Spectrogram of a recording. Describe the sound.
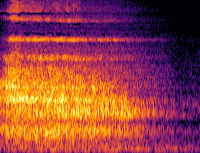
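A single long, soft breath, part of slow deep breathing during a relaxation exercise, airy and hissing. It fades out steadily over about two seconds with no talking.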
